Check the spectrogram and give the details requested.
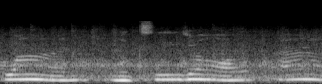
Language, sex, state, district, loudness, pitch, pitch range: English, female, Andhra Pradesh, Sri Satya Sai, -13 LUFS, 225 Hz, 205-230 Hz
